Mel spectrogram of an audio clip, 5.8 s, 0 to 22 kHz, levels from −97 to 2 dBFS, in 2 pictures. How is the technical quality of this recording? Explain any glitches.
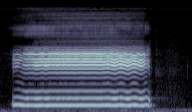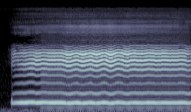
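A steady, raspy buzz enters the music at 3.47 s and continues to the end of the clip at 5.76 s. This is mains buzz on a 60 Hz supply, sitting well below the music. A dimmer, rectifier or poorly shielded cable injects sharp switching spikes twice per mains cycle, so the interference contains many harmonics of 60 Hz reaching into the kilohertz range. That dense harmonic stack is what gives it a gritty buzz rather than a smooth hum.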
